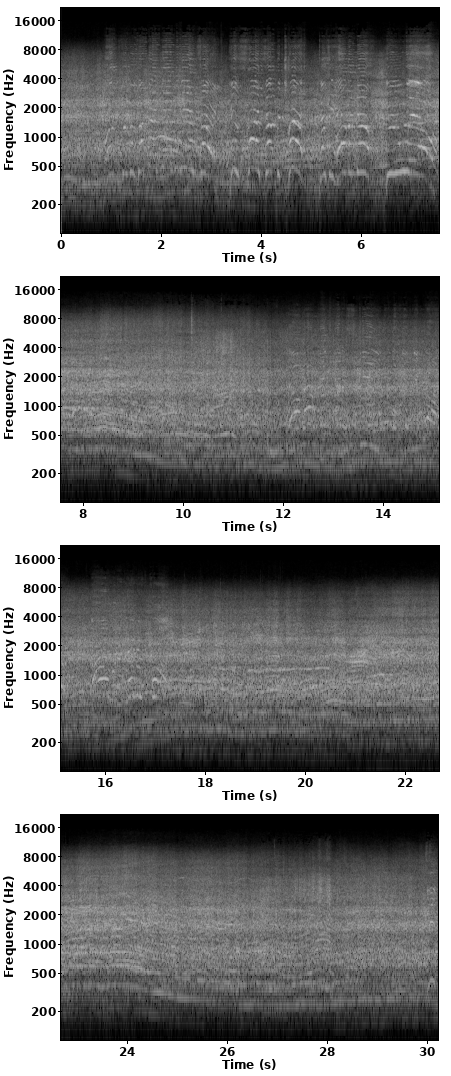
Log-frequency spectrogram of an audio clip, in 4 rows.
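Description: Several 360 sprint cars' V8 engines racing on a dirt oval. Their pitch keeps rising and falling as they pass, accelerate and lift, with overlapping engines and no break.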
